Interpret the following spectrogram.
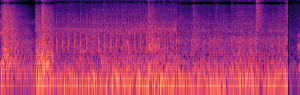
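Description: A vehicle engine running steadily, its sound rising sharply just under a second in and then holding, heard inside the enclosed metal deck of a car carrier; it stops abruptly near the end.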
